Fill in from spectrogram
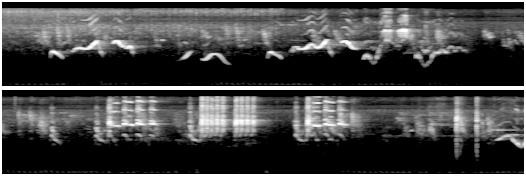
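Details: Kept white-rumped shama of the Sabah Borneo type pours out arched whistled notes and rapid twittering, then loud broadband rattling clicks, phrases pausing briefly, over a steady low hum.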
